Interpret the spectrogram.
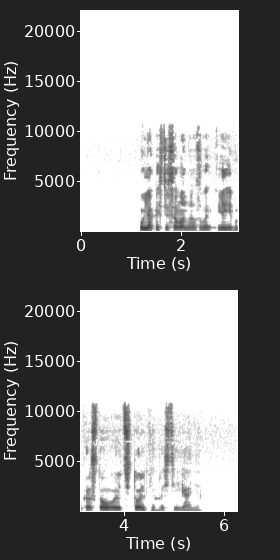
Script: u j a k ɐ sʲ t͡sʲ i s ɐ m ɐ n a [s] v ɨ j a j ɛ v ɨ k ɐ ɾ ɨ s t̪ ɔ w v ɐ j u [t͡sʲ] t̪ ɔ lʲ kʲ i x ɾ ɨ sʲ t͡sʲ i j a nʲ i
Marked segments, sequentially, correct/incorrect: incorrect, correct

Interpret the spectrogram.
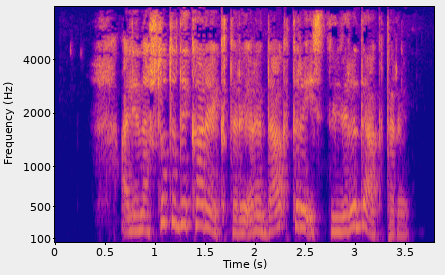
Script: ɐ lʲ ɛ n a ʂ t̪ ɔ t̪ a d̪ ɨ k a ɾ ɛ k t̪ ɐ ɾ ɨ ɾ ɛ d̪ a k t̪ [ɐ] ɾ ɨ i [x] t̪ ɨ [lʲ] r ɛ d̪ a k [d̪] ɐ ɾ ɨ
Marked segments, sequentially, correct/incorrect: correct, incorrect, correct, incorrect

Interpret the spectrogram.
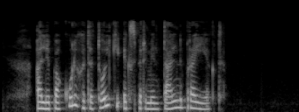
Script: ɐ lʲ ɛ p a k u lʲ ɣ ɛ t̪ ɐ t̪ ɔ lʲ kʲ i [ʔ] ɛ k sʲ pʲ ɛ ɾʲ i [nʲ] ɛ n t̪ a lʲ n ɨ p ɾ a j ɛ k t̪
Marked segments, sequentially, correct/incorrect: correct, incorrect

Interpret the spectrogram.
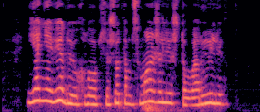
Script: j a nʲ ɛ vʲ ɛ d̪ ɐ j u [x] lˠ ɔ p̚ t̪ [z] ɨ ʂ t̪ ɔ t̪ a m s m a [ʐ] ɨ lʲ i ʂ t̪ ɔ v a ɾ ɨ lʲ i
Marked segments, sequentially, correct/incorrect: correct, incorrect, correct

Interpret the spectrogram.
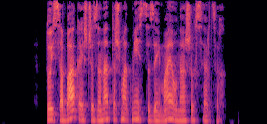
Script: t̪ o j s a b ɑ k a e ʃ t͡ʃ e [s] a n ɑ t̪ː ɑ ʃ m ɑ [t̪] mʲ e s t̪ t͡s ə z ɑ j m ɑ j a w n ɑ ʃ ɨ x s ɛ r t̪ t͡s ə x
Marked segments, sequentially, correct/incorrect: incorrect, correct

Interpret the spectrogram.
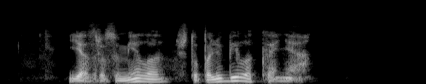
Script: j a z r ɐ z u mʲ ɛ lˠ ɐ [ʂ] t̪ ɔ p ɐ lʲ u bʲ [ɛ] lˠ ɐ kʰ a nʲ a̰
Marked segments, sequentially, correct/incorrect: correct, incorrect

